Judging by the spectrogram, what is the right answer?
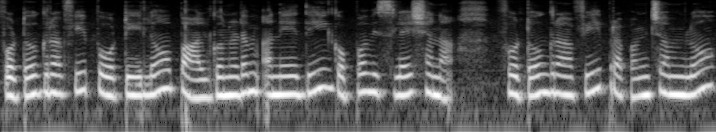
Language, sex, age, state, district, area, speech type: Telugu, female, 18-30, Andhra Pradesh, N T Rama Rao, urban, spontaneous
